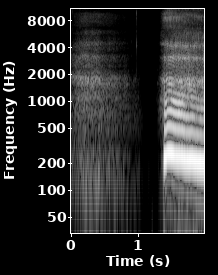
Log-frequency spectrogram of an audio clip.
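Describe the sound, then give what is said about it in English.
A deep breath drawn in during a guided relaxation, an airy inhale that tapers off, a brief silence, then a loud, long, voiced sighing exhale with a steady low hum. “So if that is you right now, I invite you to just take a deep breath with me.”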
